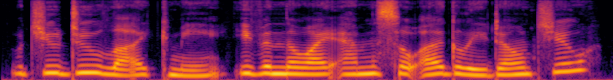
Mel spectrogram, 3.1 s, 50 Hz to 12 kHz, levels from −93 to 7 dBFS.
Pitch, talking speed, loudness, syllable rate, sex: 240 Hz, 255 wpm, -15 LUFS, 5.3 syllables/s, female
